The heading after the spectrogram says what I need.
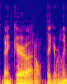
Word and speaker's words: Banchero: I thought it was Banchero, but it's Bankero.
